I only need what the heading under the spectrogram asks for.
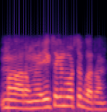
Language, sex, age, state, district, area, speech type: Hindi, male, 18-30, Rajasthan, Bharatpur, rural, conversation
